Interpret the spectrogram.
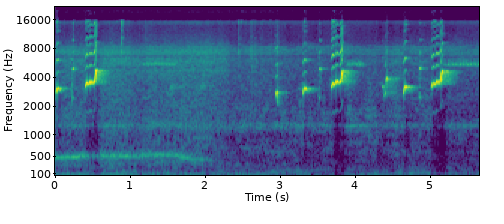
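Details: Sooty-headed bulbul song played as a lure to make other bulbuls sing: sparse, high slurred chirps and rising whistles, spaced irregularly, with a soft hum underneath.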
